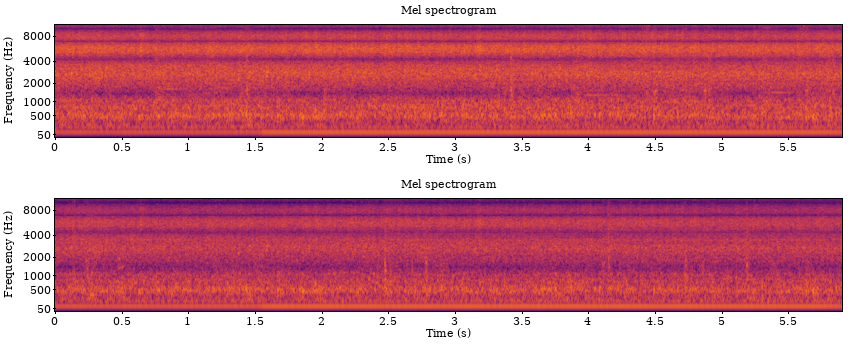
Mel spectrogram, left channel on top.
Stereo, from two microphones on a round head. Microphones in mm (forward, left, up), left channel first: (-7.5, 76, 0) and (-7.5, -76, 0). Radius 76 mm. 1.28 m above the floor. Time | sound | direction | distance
0.0 | running water | 40° left (ahead or behind) | ?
